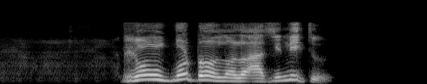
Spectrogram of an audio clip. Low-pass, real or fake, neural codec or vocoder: 7.2 kHz; fake; codec, 16 kHz, 0.5 kbps, FunCodec, trained on LibriTTS, 25 frames a second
